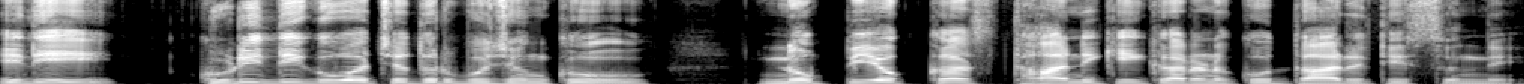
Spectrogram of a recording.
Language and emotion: Telugu, neutral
